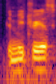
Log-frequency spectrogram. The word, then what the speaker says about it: Demetrios: the show now you said it right it's demetrius where are you from i was born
